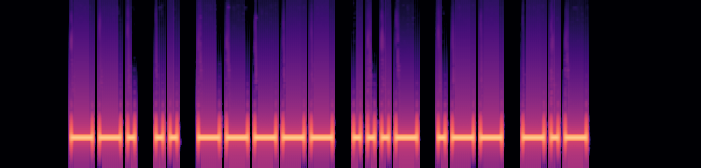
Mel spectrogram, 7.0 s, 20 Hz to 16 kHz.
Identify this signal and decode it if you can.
Morse code, heard as a keyed tone, about 17 wpm, 700 Hz. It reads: GI0VWK
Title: DXCC-100 Call Signs - 6 Characters - 17wpm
